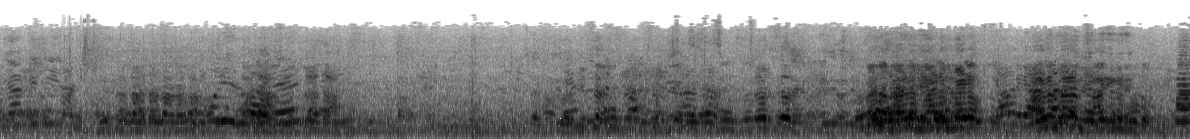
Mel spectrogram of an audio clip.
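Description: Men talk and call out loudly close by.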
